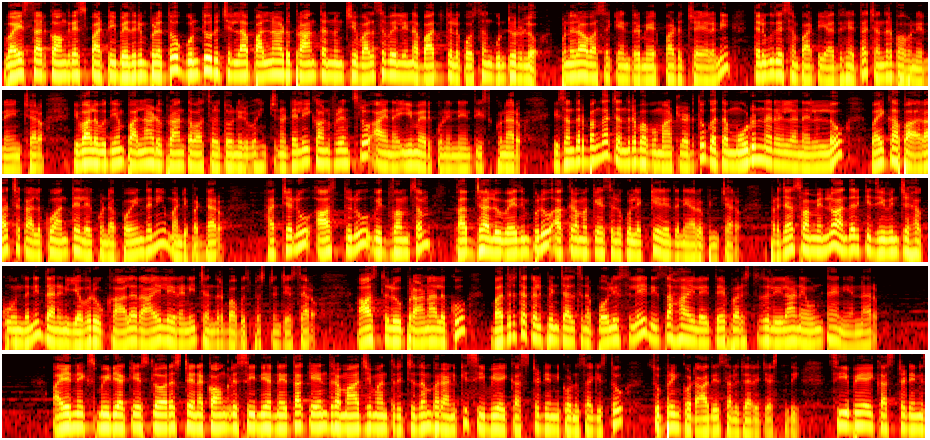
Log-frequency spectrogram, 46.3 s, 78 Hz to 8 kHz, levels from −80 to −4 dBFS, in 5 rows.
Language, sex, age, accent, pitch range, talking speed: Telugu, male, 20-39, native, 120-145 Hz, 130 wpm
